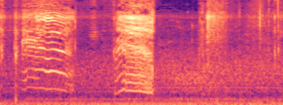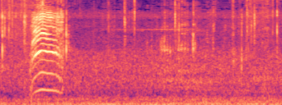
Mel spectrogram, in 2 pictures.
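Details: Domestic cat vocalising while eating, the murmuring 'nom-nom' mewing heard during a meal: three short arched, harmonic mews about a second apart, then a pause, over a steady low rumble and faint clicks, with a man's voice nearby.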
